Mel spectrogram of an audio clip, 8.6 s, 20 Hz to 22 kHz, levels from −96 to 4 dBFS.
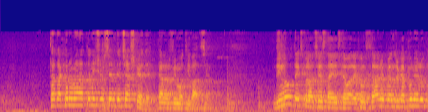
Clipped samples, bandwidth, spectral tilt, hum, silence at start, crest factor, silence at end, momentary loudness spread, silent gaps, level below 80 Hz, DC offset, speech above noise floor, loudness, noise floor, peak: under 0.1%; 8.2 kHz; -5.5 dB/octave; none; 0 s; 16 dB; 0 s; 12 LU; none; -40 dBFS; under 0.1%; 21 dB; -17 LUFS; -37 dBFS; -2 dBFS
